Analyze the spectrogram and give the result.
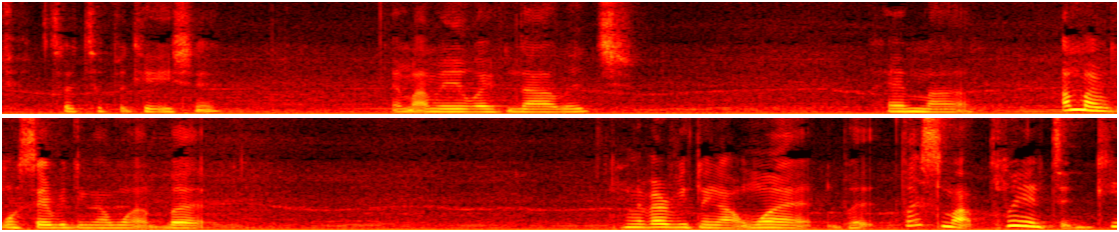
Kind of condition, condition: fault, sounds in the background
